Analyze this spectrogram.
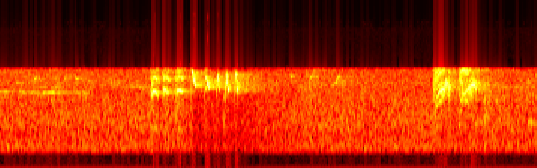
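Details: Greater green leafbird singing in the wild: a quick run of bright, chirpy notes mid-clip, then a short second burst of sharp twittering after a quiet pause with faint background hiss.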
